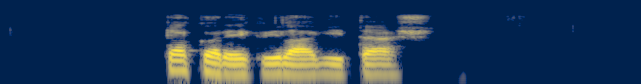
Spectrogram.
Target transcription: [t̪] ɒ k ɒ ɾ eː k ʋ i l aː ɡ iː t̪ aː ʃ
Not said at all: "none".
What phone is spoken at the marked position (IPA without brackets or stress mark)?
t̪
